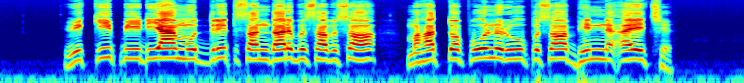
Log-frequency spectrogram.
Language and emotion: Maithili, neutral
